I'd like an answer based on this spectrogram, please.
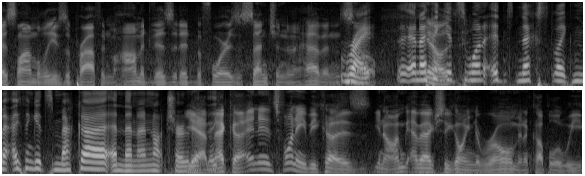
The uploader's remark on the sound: While walking around Hollywood Blvd.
